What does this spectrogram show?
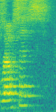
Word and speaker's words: Rosas: at panda express my last name's roses sometimes old white people will pronounce it wrong but i just let them know it's rosis as in osteoporosis have this man that's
